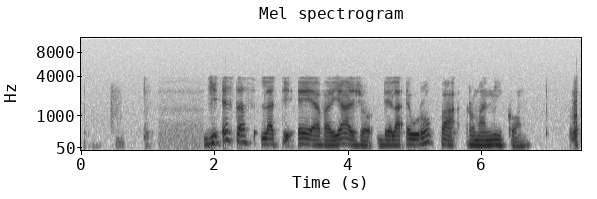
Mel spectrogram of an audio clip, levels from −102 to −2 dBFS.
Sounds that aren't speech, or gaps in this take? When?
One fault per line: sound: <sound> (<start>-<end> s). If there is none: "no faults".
no faults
